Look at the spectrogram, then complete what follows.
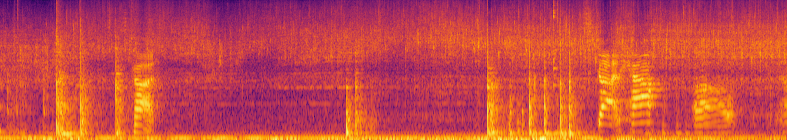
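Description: Half bacon grease, half butter sizzling in a hot frying pan: a steady frying hiss, with a few sharp clicks of utensils or cookware.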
